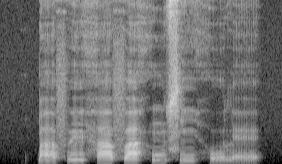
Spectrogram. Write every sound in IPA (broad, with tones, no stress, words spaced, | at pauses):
k͡pa˨fɛ̃˨ha˧fa˦ hũ˦ sĩ˧ho˨ lɛ˨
